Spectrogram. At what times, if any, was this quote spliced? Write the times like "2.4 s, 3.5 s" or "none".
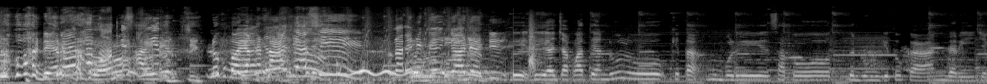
5.1 s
